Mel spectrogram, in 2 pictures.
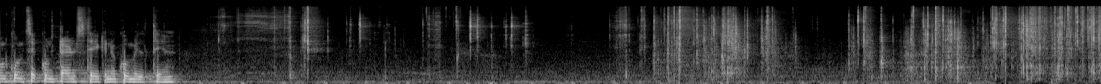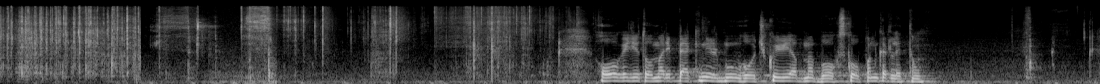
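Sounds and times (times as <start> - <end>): plastic shrink wrap crinkling and tearing: 6.1 - 16.8.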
